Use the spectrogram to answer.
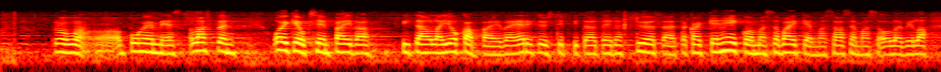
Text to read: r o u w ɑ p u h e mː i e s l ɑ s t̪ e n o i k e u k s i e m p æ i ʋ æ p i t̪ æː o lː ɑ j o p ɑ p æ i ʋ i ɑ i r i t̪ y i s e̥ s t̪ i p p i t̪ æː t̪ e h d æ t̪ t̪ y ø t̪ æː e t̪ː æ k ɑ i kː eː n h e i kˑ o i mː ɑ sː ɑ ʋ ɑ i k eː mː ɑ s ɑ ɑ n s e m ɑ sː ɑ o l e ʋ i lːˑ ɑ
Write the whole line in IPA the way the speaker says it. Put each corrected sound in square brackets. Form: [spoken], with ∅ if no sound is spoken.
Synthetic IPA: r o u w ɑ p u h e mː i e s l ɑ s t̪ e n o i k e u k s i e m p æ i ʋ æ p i t̪ æː o lː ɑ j o [k] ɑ p æ i ʋ [æ] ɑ [e] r i t̪ y i s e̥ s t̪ i p p i t̪ æː t̪ e h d æ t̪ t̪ y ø t̪ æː e t̪ː æ k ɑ i kː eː n h e i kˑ o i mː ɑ sː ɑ ʋ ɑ i k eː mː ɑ [sː] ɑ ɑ [∅] s e m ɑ sː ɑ o l e ʋ i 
